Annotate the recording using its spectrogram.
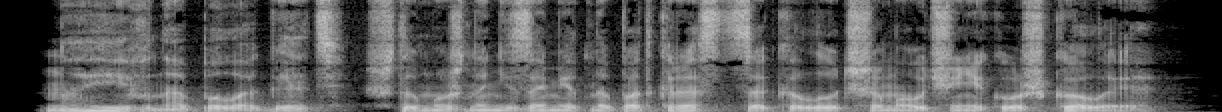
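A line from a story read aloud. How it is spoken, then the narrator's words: Hiss. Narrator (Russian): прошипел Финн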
